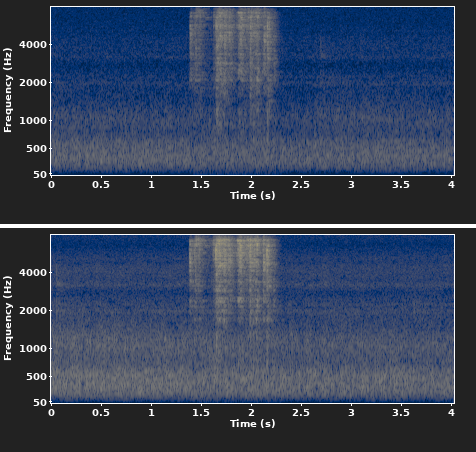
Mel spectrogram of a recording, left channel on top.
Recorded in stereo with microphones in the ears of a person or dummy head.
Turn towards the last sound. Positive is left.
turn(degrees=-85)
